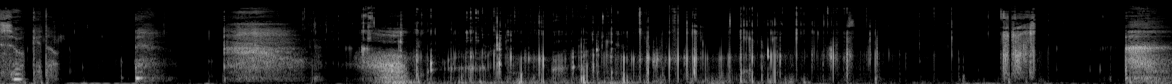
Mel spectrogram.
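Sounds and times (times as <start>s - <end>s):
oral sex sounds: 0.1s - 11.7s
standing sex from behind sounds: 0.4s - 10.6s
nipple licking: 0.4s - 11.4s
ear licking: 2.9s - 11.3s.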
